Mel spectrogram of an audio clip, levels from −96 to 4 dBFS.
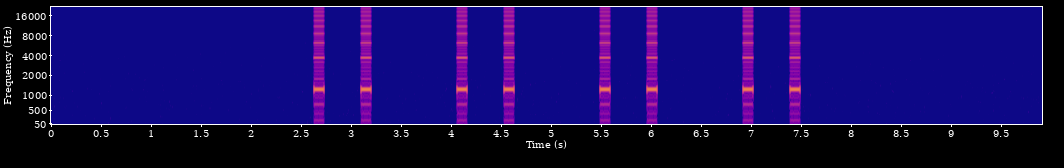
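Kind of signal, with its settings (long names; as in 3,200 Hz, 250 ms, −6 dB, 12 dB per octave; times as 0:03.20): beeps in groups square 1,240 Hz, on 0.10 s, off 0.37 s, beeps 2, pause 0.86 s, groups 4, −27.5 dBFS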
